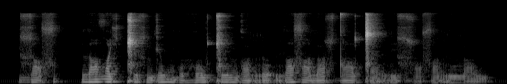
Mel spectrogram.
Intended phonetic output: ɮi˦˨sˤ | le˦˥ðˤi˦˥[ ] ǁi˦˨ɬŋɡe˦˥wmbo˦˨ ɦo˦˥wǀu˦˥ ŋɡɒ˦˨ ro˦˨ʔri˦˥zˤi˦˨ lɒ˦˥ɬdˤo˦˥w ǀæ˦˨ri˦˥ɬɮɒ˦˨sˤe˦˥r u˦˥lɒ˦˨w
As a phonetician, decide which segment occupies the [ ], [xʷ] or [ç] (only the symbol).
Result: ç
